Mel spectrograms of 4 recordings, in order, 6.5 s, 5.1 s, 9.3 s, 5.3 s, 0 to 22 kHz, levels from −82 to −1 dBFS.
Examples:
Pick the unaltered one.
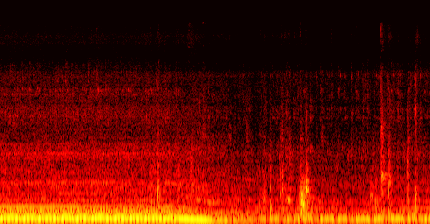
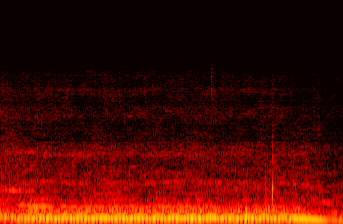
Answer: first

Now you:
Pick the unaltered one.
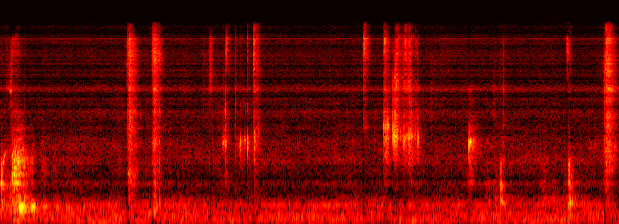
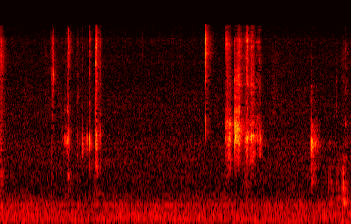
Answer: second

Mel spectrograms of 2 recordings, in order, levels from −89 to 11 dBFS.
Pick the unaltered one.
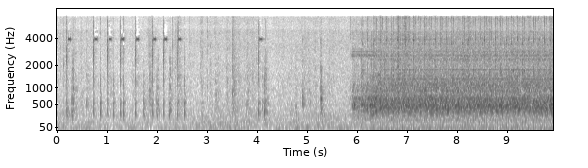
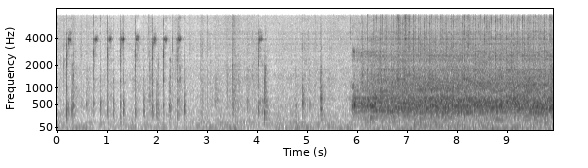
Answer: first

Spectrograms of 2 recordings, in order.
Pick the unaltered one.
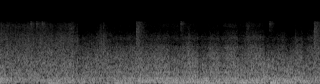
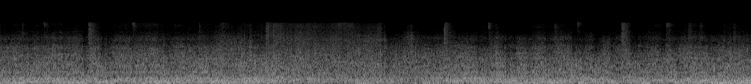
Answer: first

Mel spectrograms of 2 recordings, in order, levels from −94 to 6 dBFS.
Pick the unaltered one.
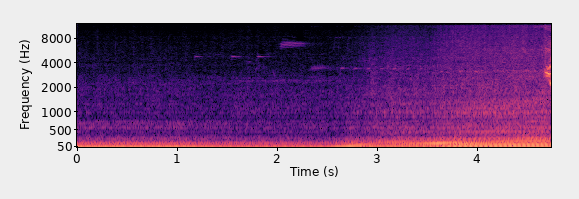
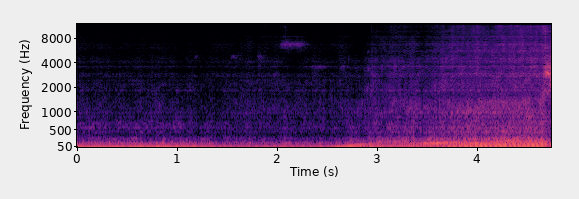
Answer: first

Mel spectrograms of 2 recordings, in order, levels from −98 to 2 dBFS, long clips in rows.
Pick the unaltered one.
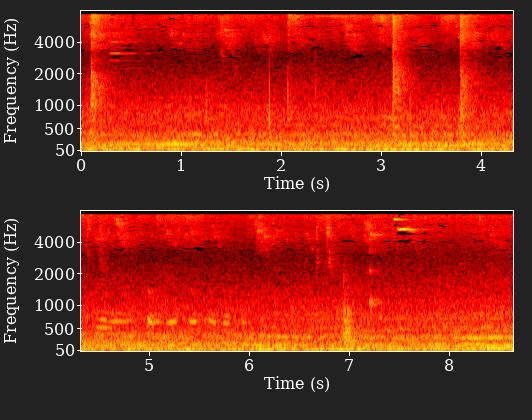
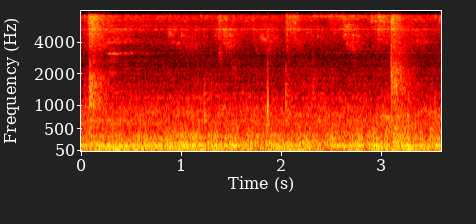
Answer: first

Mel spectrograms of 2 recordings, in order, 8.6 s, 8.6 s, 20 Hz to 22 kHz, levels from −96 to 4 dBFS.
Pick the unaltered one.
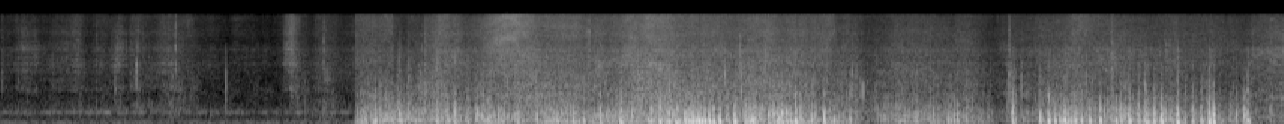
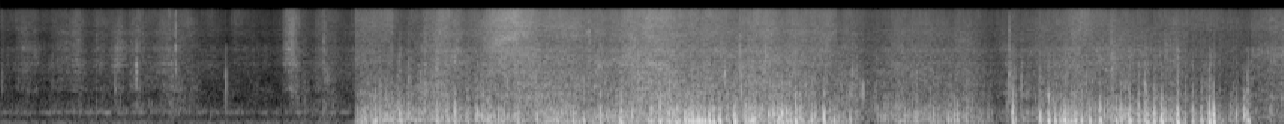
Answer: first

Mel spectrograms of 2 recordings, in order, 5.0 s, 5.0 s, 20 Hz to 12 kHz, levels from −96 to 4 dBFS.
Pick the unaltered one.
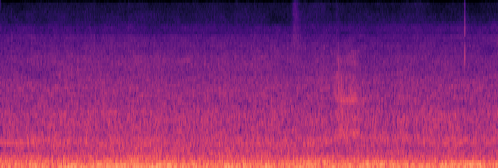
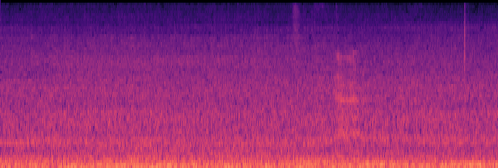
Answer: second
